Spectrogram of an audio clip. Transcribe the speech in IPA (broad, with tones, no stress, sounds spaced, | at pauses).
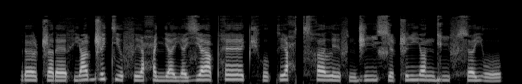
ɾ œː˨ ʈ͡ʂ ɐ˨ ɾ ɛː˨ f j a˦ ɖ͡ʐ ɪ˦ tʲ ʊ˨ f ɪː˨˦ ħ ɪ˨ nʲ aː˨ j ɛ˦ zʲ aː˦ pʰ ɛː˦ t͡ʃʰ ʊ˨ k ɪː˦ ħ t͡sʰ ɐ˦ l ɪː˨ f n d͡ʒ iː˦ ɕ ɪ˨ ʈ͡ʂ i˦ j ɐ˦ ŋ ɡ iː˦˨ f s œ˦ j ʊː˨˦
